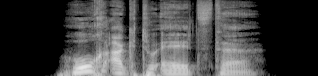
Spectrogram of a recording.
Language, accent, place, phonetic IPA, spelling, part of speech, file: German, Germany, Berlin, [ˈhoːxʔaktuˌɛlstə], hochaktuellste, adjective, De-hochaktuellste.ogg
- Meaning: inflection of hochaktuell: 1. strong/mixed nominative/accusative feminine singular superlative degree 2. strong nominative/accusative plural superlative degree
